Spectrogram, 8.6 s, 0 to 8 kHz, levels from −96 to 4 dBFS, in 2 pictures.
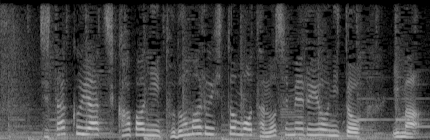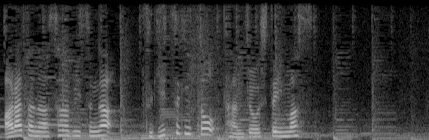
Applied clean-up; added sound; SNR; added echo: none; none; none; none.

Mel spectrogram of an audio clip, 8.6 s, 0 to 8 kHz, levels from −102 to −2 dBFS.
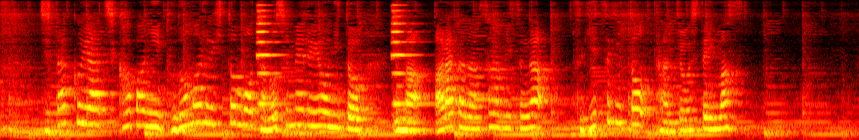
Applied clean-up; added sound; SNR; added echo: none; Bowed string instrument; 8 dB; reverberation time 0.6 s.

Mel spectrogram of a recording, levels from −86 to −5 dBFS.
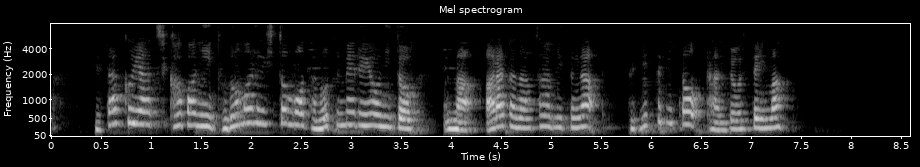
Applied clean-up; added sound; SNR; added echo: neural mask model DeepFilterNet 3.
